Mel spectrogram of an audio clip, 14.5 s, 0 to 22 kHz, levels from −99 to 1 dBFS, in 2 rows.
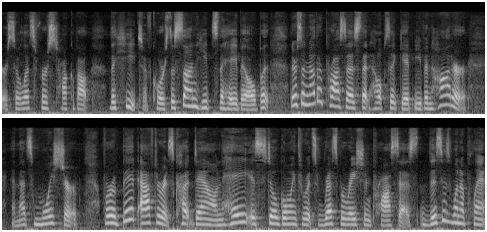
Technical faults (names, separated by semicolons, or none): none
